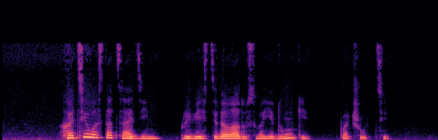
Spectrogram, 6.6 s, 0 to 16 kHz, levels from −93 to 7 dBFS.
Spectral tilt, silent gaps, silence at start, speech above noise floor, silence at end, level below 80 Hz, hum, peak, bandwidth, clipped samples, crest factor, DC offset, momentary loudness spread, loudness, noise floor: -9 dB/octave; none; 0.95 s; 51 dB; 0.75 s; -60 dBFS; none; -2 dBFS; 11.5 kHz; under 0.1%; 16 dB; under 0.1%; 18 LU; -15 LUFS; -66 dBFS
